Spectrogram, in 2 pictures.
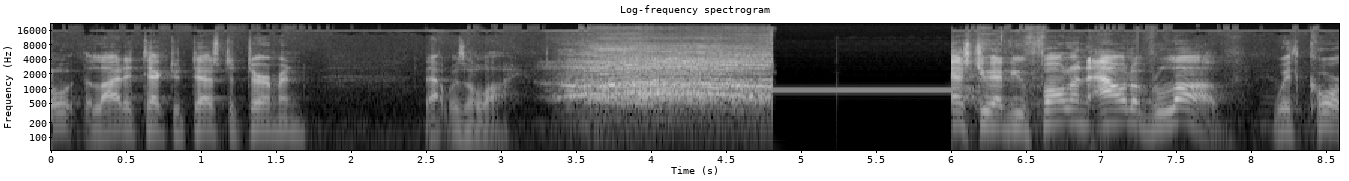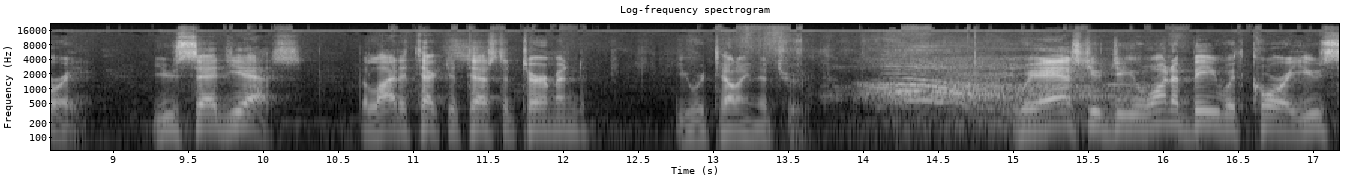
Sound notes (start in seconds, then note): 3.4 audience oohs; 4.8 beep; 13.8 audience oohs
